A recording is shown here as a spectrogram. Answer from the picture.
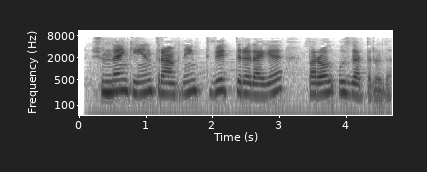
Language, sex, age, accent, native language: Uzbek, female, 18-24, Surxondaryo, Uzbek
